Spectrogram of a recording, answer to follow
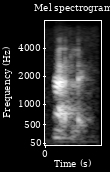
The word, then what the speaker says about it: Padlet: I'm very excited to start to learn the Padlet.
